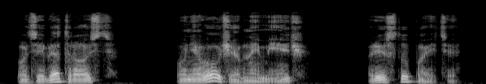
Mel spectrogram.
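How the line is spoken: Quiet, commanding order. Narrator (Russian): приказал он тихо, но его услышали все

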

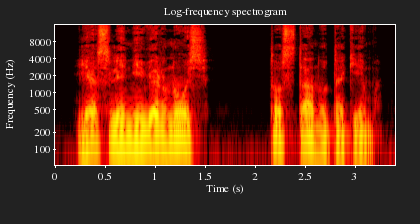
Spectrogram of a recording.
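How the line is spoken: Sad. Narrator (Russian): печально произнес Йорк

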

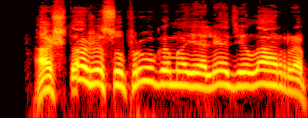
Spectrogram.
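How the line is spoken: Shouting. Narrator (Russian): прокричал он

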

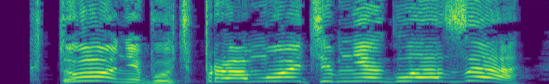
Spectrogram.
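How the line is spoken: Indignant wailing shout. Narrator (Russian): с негодованием завопил Дженсен

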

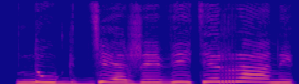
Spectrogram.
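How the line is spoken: Shouting. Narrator (Russian): кричал Милодар

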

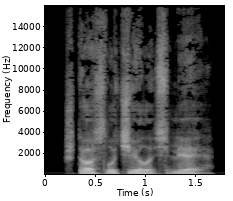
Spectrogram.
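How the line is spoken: Quiet question. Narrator (Russian): спросил он ее тихо

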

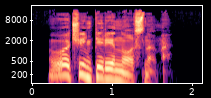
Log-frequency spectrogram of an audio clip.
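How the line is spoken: Grumbling. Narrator (Russian): проворчал Хаммонд

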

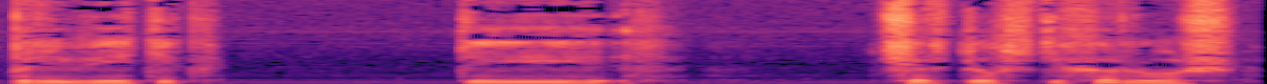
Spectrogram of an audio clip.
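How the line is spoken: Conspiratorial tone. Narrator (Russian): произнесла заговорщицким тоном

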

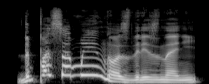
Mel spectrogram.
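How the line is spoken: Cheerful. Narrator (Russian): весело ответила нянюшка

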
